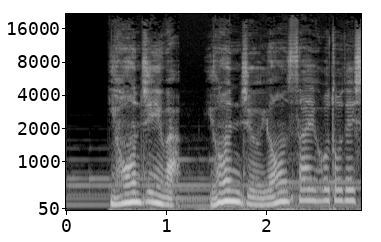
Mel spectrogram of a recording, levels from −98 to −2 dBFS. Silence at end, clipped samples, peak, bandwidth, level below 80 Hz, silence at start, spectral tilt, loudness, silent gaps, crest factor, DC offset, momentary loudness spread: 0 s; under 0.1%; -12 dBFS; over 20 kHz; -52 dBFS; 0 s; -5 dB/octave; -27 LUFS; none; 16 dB; under 0.1%; 10 LU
